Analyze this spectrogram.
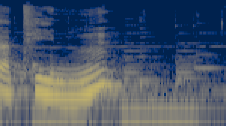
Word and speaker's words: กฐิน: เลย ทำ ที่ 1 กฐิน อ่าน ว่า กฐิน อ่าน อีก ครั้ง นะ คะ กฐิน เรา จะ อ่าน ออก เสียง กะ เพียง ตื่น เสียง เท่า นั้น นะ คะ กฐิน เก่ง มาก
